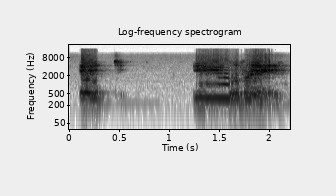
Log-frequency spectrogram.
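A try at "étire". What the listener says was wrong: And if you don't stop on the consonant,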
